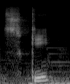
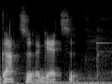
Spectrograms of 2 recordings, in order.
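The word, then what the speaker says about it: 月: threw this kanji there this kanji by itself is used for moon and you pronounce it as suki if you're saying moon but if you attach it to a number it can become gatsu so ichigatsu would be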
